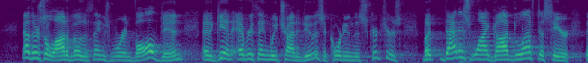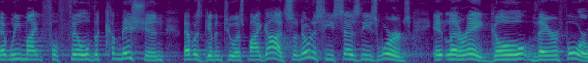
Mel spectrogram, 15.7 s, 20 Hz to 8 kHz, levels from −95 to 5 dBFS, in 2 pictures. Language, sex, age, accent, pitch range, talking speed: English, male, 40-59, American, 180-235 Hz, 205 wpm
